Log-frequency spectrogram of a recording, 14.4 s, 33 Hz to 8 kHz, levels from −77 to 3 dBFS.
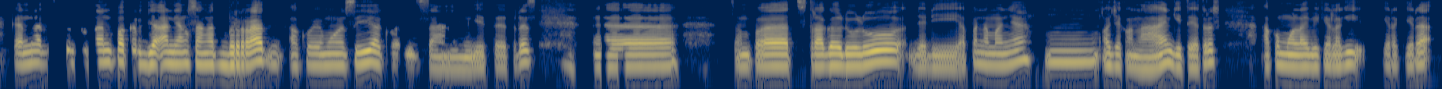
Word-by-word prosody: karena 160 +3 0 0.2
tuntutan 180 0 -3
pekerjaan 165 -2 +2
yang 160 - +1
sangat 155 -1 0
berat, 150 +5 +5 0.2
aku 140 +1 -6
emosi, 150 +3 +2
aku 165 - -2
iseng 125 - -7 0.2
gitu, 65 0 -7
terus, 175 +2 -3 0.5
eee, 135 +1 +2 0.6
sempet 140 +1 +3
struggle 140 +1 +2
dulu, 170 +6 +5
jadi, 65 -1 -5
apa - - -9
namanya, 155 +7 -1 0.2
mmm, 175 0 -4
ojek 145 -2 -3
online, 125 +7 0
gitu 135 -2 -2
ya, - - -6
terus 175 0 -2 0.4
aku - - -8
mulai 135 -1 +3
mikir 135 - -3
lagi 70 +1 -2 0.2
kira-kira - - -3
150 Hz, 125 wpm, -23 LUFS, 135-170 Hz, 0.6 s, berat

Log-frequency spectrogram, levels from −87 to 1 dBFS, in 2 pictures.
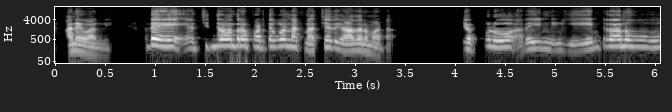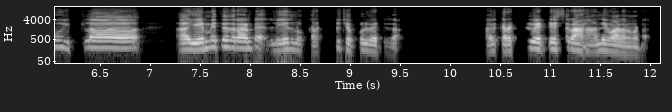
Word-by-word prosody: అనేవాడిని. 120 -10 +1 0.4
అంటే 270 +3 +10 0.3
ఆహ్, 195 - -12
చిందరవందర 250 +2 +3
పడితే 230 +1 -1
కూడా 255 - +4
నాకు 220 - +2
నచ్చేది 215 +7 -1
కాదన్నమాట. 150 -1 +2 0.8
చెప్పులు 240 -5 -3 0.2
"అరేయ్‌! 185 +3 -6
నీ 160 - -14 0.3
ఏంట్రా 230 +6 0
నువ్వు 225 -2 -8 0.2
ఇట్లా 210 +3 -2 0.8
ఆ - - +6 0.2
ఏమైతదిరా" 215 +1 +1
అంటే - - -4 0.2
లేదు 175 +2 -3
నువ్వు 155 - -15
కరెక్ట్ - - -16
చెప్పులు - - -8
పెట్టిరా. - - -11 0.9
అవి 140 +2 -8
కరెక్ట్‌గా 145 +7 -2
పెట్టేసి 180 -1 -3
రా - - +9 0.2
అనేవాన్ననమాట. 135 -6 -2
195 Hz, 140 wpm, -21 LUFS, 155-225 Hz, 0.9 s, అంటే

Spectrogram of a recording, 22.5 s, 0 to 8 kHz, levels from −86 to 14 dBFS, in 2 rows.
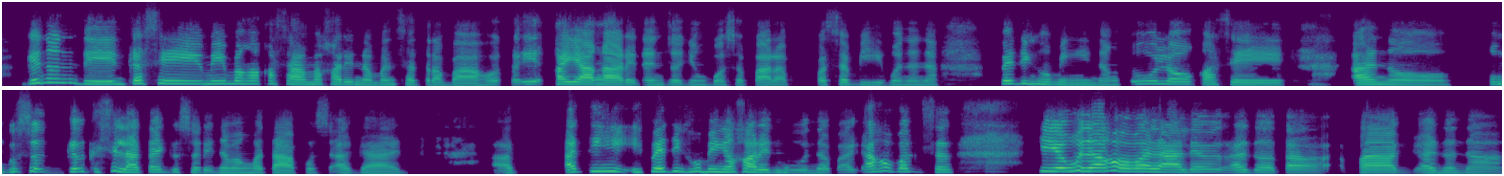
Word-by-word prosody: Gano'n 355 +6 0
din, 245 -1 +2
kasi 280 -1 +2
may 265 +2 0
mga 270 -1 +1
kasama 230 -4 0
ka 225 0 -2
rin 215 -1 -5
naman 200 -1 -5
sa 205 -1 -6
trabaho, 175 -1 -4
kaya 230 +3 -2
kaya 230 -2 +7
nga 210 -1 +5
rin 200 -1 -5
nandiyan 195 -1 -7
'yung 185 - -18
boss 180 0 -9
mo 200 - -8
para 180 -2 -2 0.2
pa 195 0 -6
sabihin 195 -2 -7
mo 190 - -10
na 180 0 -10
na 180 -1 -9 0.5
puwedeng 275 -3 0
humingi 205 -3 -6
ng 185 -1 -10
tulong, 250 -2 -2
kasi 200 -4 -3 0.5
ano, 205 -3 -1 0.3
kung 235 0 -6
gusto 275 +1 -1 0.2
ko 275 +1 +1
kasi 285 +7 -3
lahat 235 -2 +5
tayo 245 +1 +1
gusto 230 -3 -8
rin 205 0 -10
namang 200 -1 -5
matapos 185 -1 -3
agad, 170 -3 -7 0.7
at 205 - -6 0.4
at 245 +2 +6
hi 305 -5 0
puwedeng 290 +1 +4
huminga 260 -3 +1
ka 250 -3 +8
rin 225 -1 0
muna. 205 -3 -8
'Pag 230 +2 -9
ako, 285 +8 +3
'pag 295 0 +1
sa 245 +1 -3 0.6
hinga 315 -1 +8
muna 315 -1 +7
ako 385 - +7
malalim, 250 -4 +5 0.2
ano 230 0 -2 0.2
ta 210 -2 -2 0.2
pag-ano 210 -2 +1
na, 170 -3 -8
220 Hz, 165 wpm, -23 LUFS, 195-260 Hz, 0.7 s, ka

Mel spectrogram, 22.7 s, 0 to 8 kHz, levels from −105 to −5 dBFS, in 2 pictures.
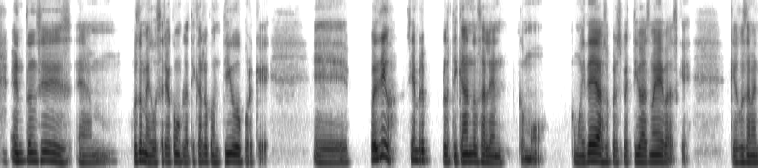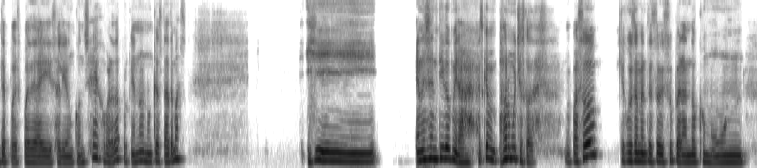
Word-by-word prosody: Entonces, 145 -3 -1
em, 120 +3 -10 0.2
justo 140 +2 0
me 135 -5 +2
gustaría 125 +2 -4
como 135 -1 0
platicarlo 130 +2 -5
contigo 130 +2 +1
porque, - - -10 0.7
eh, 120 0 -5 0.3
pues, 195 - +4
digo, 215 -7 0
siempre 165 0 -1 0.2
platicando 135 +1 +1
salen 115 -3 -1 0.2
como - - -6 0.3
como 120 -1 -5
ideas 140 +1 +5
o 130 - -4
perspectivas 120 0 -2
nuevas 130 -1 +1
que - - -16 0.6
que 120 - -5
justamente, 120 0 0
pues, 110 -1 -7
puede 120 0 -1
ahí 115 -1 -1
salir 115 0 -4
un 115 - -3
consejo, 135 - -4
¿verdad?, 145 +9 -2
porque 130 -3 -6
no, 150 +3 -1
nunca 140 0 -1
está 130 -1 -2
de 145 - -2
más. 180 0 -2 1.7
Y, 140 -2 +4 0.5
en 155 - +3
ese 175 +1 +5
sentido, 190 0 +5
mira, 120 -7 +2
es 150 - -6
que 205 - +4
me 170 -3 +2
pasaron 185 +7 +4
muchas 175 -8 -1
cosas, 115 -2 -7 0.2
me 130 - -9
pasó 215 - +4 0.3
que - - -7
justamente 145 -1 +3
estoy 135 0 +2
superando 125 -2 0
como 125 -5 -3
un, 120 +1 +1
130 Hz, 150 wpm, -24 LUFS, 120-150 Hz, 1.7 s, ideas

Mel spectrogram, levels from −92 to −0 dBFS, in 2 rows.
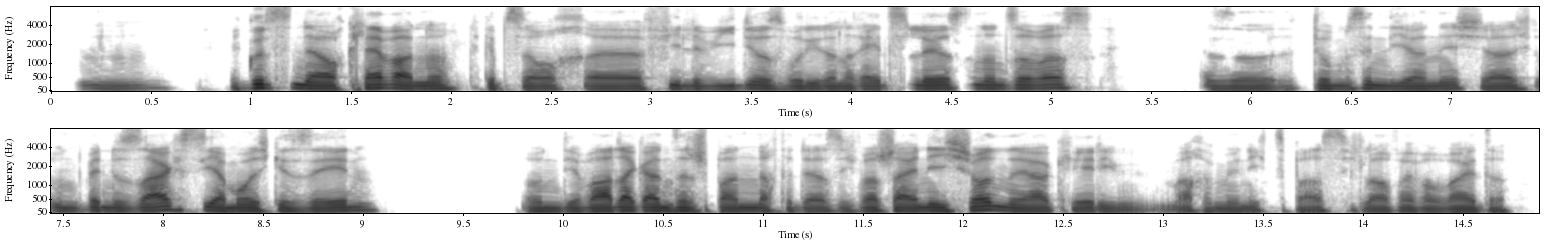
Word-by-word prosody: Mhm. 110 +2 -9 0.3
I 105 - -6
gut, 130 +4 +5
die - - -9
sind 125 -1 +1
ja 105 -2 +6
auch 100 - +3
clever, 120 -3 +4
ne? 105 +1 +1
Gibt's 100 -3 -5
ja 100 - 0
auch, 95 0 -4
äh, 95 -1 +1
viele 105 -2 -3
Videos, 100 0 -1
wo 95 - -1
die 95 - 0
dann 95 0 -1
Rätsel 100 +4 -4
lösen 110 +1 +1
und 110 -1 0
so 115 0 +1
was. 125 +1 -1 0.5
Also, 95 -1 -3 0.2
dumm 105 -1 0
sind 110 0 0
die 100 - -1
ja 100 -1 +2
nicht, 105 +3 -3
ja. 95 +1 +1
Ich 95 - -6
und 100 -3 -4
wenn 105 -1 +1
du 100 - +1
sagst, 110 +5 +1
die 120 - +3
haben 100 0 +4
euch 105 -1 +3
gesehen 105 +4 0 0.7
und 95 0 -1
ihr 95 - 0
wart 100 +2 +4
da 115 - +7
ganz 105 -2 +3
entspannt, 105 0 +1
dachte 100 +1 -3
der 95 0 -2
sich 95 -1 -7
wahrscheinlich 100 0 +2
schon: 125 +2 +5
„Na 105 - +2
ja, 100 0 +3
okay, 100 +1 -2
die 95 0 -2
machen 95 -1 -6
mir 90 -1 -2
nichts 90 - -6
passt. - - -6
Ich 110 - -15
lauf 95 0 -3
einfach 90 -2 -2
weiter.“ 90 +2 -1
100 Hz, 250 wpm, -23 LUFS, 95-110 Hz, 0.7 s, da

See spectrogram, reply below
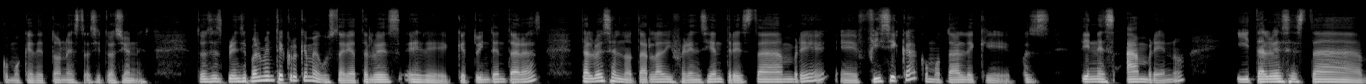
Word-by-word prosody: como 95 -4 -5
que 95 0 -2
detona 100 +3 -2
estas 100 -1 -4
situaciones. 95 -4 -2 0.4
Entonces, 130 +2 0
principalmente 165 +10 +4
creo 180 -3 0
que 185 - +1
me 165 -4 +2
gustaría, 100 -3 0
tal 110 +2 -1
vez, 115 +1 +2
eh, 100 -8 0
que 105 - -3
tú 105 - -5
intentaras, 115 - 0 0.4
tal 135 0 +3
vez, 160 +3 +3
el 135 -5 +3
notar 105 +1 -1
la 120 +1 +2
diferencia 105 -1 0
entre 105 -5 0
esta 115 +1 0
hambre, 140 - -1
eh, 95 0 -2
física, 175 - +1
como 110 -4 -4
tal, 105 +1 0
de 110 - -1
que, 85 -9 -7
pues, 110 -1 -6 0.3
tienes 125 -1 +2
hambre, 115 -5 +2
¿no? 185 - -5 0.5
Y 115 +1 +1
tal 125 0 +4
vez, 130 0 +4
esta, 115 -6 0
115 Hz, 175 wpm, -22 LUFS, 100-130 Hz, 0.5 s, principalmente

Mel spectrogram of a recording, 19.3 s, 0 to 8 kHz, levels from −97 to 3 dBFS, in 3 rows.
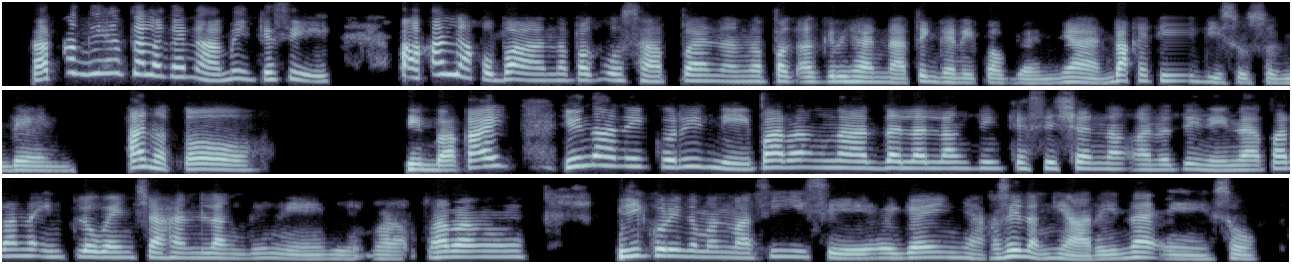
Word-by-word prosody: Tatanggihan 470 -1 +2
talaga 385 -6 +3
namin 260 0 +1
kasi, 245 -6 -2 0.3
akala 425 -7 +5
ko 235 - 0
ba 235 -1 +3
napag-usapan 215 -3 -1
ang 180 - -6
napag-agrihan 175 -2 -1
natin 170 +5 0
ganito-ganyan, 145 0 -2
bakit 205 -1 +2
hindi 185 -6 -7
susundin? 145 0 -4 0.2
Ano 250 -3 +6
'to 180 -4 +2 0.7
di 185 - +5
ba, 165 +6 +3
kahit 285 +4 +6 0.2
yung 290 +5 +2
nanay 300 -3 +3
ko 265 -1 +1
rin, 265 -3 -4
eh, 195 -2 -1
parang 250 0 +3
nadala 230 -1 +3
lang 220 0 -2
din 220 - -3
kasi 215 0 -2
siya 215 +1 +1
ng 200 -1 -2
ano 175 0 -2
din, 175 -3 -4
eh, 160 - -3
na 165 0 +1
parang 230 +2 +1
naimpluwensyahan 190 -5 -1
lang 155 -2 -2
din, 160 -1 -8
eh, 135 -2 -5
'di 135 -1 -8
ba. 135 -1 -6
Parang 200 +1 +2 0.5
hindi 220 +3 +6
ko 240 - +5
rin 225 - +2
naman 195 -3 -4
masisi, 170 -4 -3
eh, 165 0 -1
ganyan 180 -1 0
nga, 145 - -6
kasi 220 - +5
nangyari 145 - 0
na, 185 +4 +2
eh, 130 -2 -6
so. 130 -1 -4
195 Hz, 175 wpm, -22 LUFS, 165-225 Hz, 0.7 s, Ano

